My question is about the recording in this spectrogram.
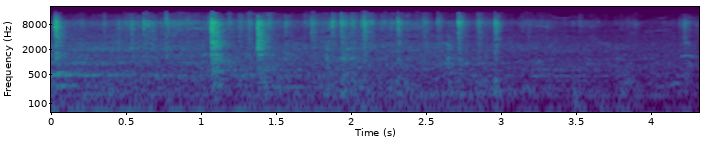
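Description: A rusty metal coop door unlatched and swung open: a few sharp metal clicks and knocks in the first second and a half. Birds inside the coop coo softly throughout.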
